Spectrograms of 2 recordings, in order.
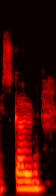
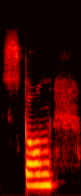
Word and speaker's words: scone: likely to say scone if you're in scotland and the north of england you're very likely to say scone but if you are in the rest of england the sort of midlands north midlands and then the south et cetera you're more likely well actually it's a bit of a bit of a mixture so you could say scone or scone and we've got some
